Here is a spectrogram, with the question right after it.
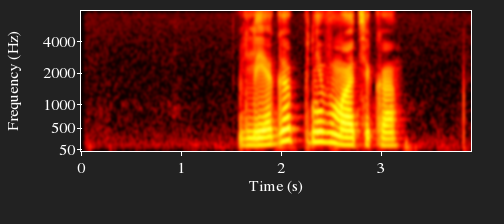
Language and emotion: Russian, neutral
